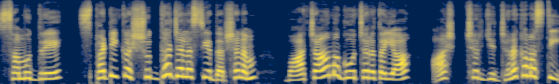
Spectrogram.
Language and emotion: Sanskrit, surprised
